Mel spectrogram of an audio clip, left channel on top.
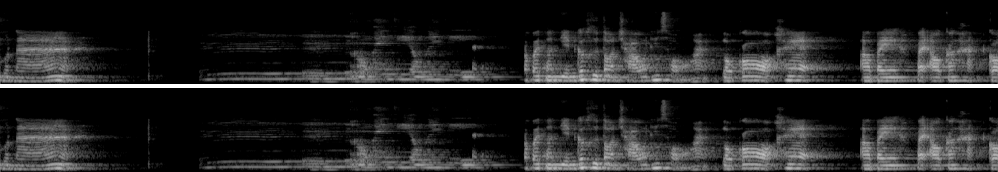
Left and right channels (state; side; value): identical; both; correlation 1.00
